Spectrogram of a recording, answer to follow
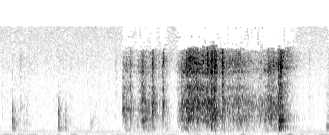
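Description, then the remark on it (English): A heavy iron window shutter over a French window is lowered and rattles down: a few scattered metallic clicks, then a loud, continuous clattering roll that grinds on steadily until it settles. “First of all, if you'll be good enough to go inside and lower the iron shutter.”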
